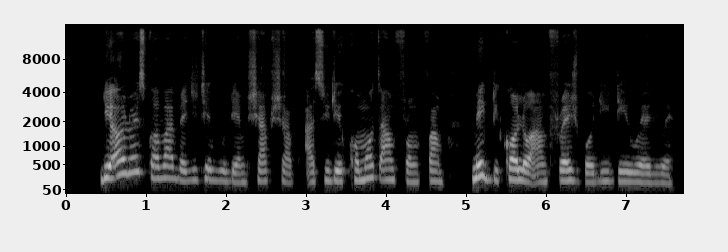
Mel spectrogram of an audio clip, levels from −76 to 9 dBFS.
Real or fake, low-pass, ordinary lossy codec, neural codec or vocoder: fake; 14.4 kHz; MP3, 96 kbps; vocoder, 44.1 kHz, 128 mel bands every 512 samples, BigVGAN v2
